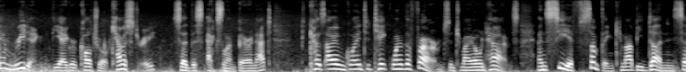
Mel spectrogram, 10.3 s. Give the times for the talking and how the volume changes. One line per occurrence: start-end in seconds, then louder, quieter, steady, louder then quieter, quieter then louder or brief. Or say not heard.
0.0-10.2 steady.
